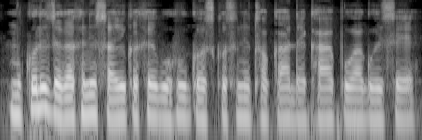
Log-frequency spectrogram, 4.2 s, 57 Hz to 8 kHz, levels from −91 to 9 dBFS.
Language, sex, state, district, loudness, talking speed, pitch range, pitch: Assamese, male, Assam, Sonitpur, -16 LUFS, 130 wpm, 120-130 Hz, 125 Hz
